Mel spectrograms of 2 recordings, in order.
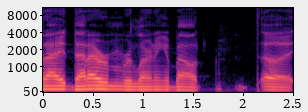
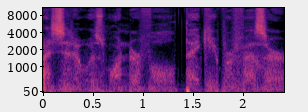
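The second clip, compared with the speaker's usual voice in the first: soft, unvoiced whisper. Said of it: "the professor comes and whispers in your ear".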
